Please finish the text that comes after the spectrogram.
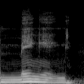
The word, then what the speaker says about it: minging: You don't have to pronounce the G in the middle, do you? You can sort of scoot over that. Oh, she's minging.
